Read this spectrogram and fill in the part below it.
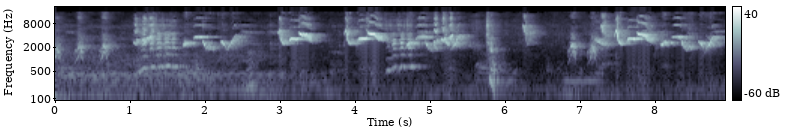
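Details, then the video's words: Oriental magpie-robin song serving as a lure to prompt other magpie-robins to respond: rapid clusters of harsh chirps and squawky whistles, broken by short silences, repeated in several bursts. "MANCING KACER CEPAT RESPON"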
